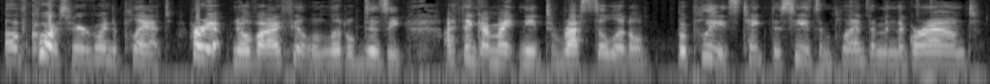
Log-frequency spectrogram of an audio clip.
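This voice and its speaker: A woman voicing an excitable, melodramatic male gardener from a video game in a gushing manner. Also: medium pitch, brisk, few pauses, voice pushed down, natural voice. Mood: dizzy, urgent.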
